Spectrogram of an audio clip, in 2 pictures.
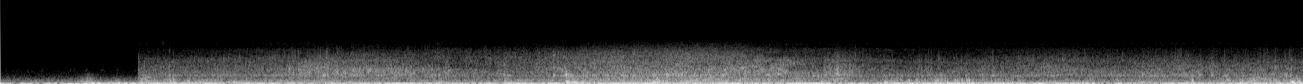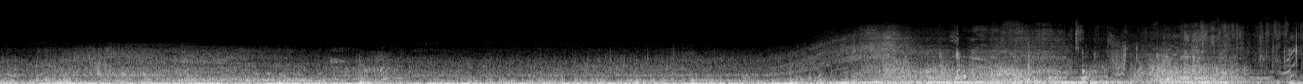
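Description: Wind buffeting a GoPro's microphone as the camera whirls around on a cord swung overhead: a loud, steady rushing rumble that steps up sharply about a second in and turns harsher and hissier near the end.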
